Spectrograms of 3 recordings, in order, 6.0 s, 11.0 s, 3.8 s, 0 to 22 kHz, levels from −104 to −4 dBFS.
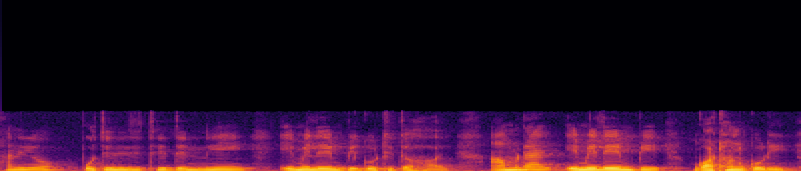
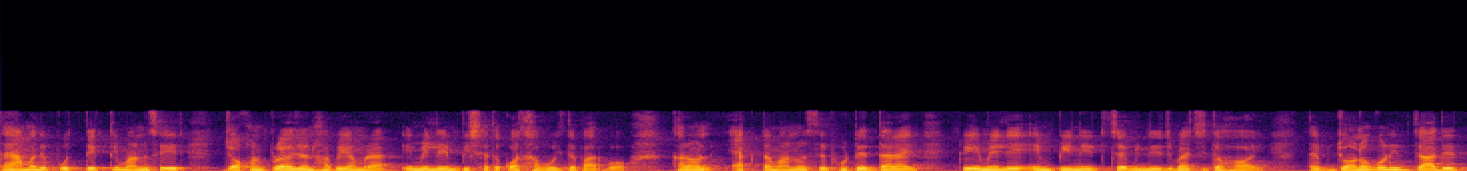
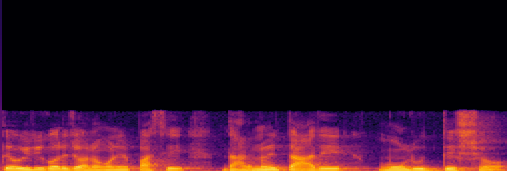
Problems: none marked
